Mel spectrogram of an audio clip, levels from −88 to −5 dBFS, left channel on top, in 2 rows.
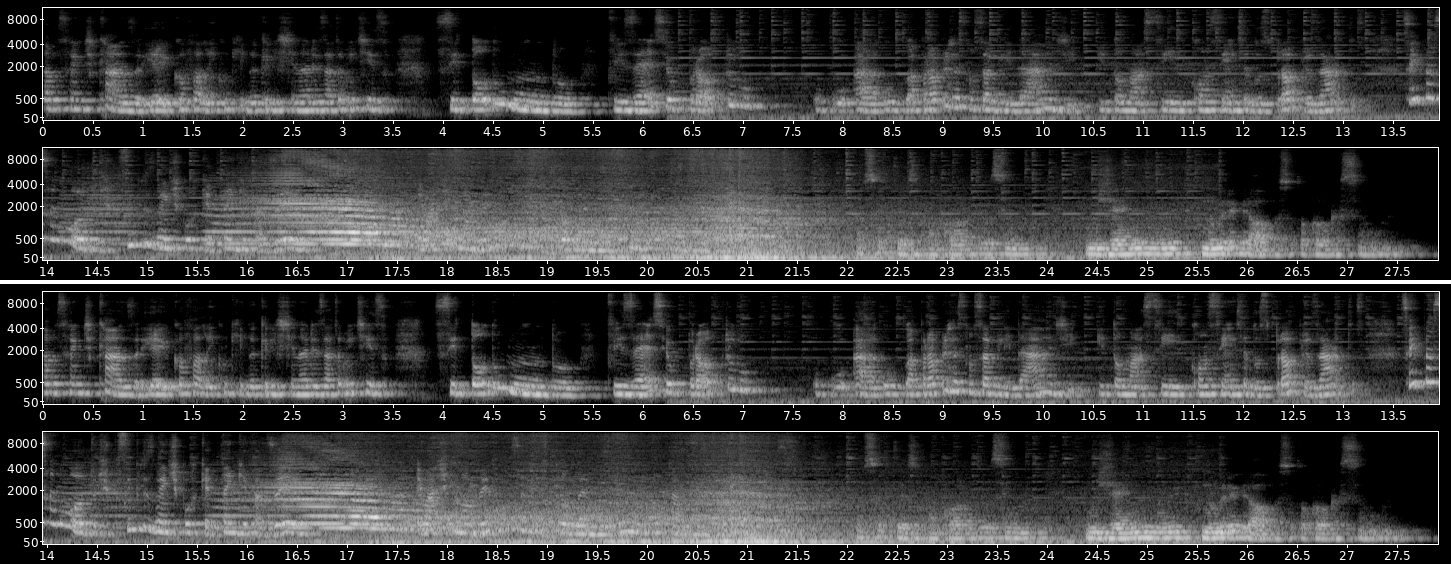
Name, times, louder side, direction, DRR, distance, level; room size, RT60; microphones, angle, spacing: voice 1, 0.0-5.3 5.6-7.1 7.7-13.0 13.3-16.9 17.7-21.3, right 1 dB, 85° right, 4 dB, 0.5 m, -33 dB
sound 1, 6.7-6.8 7.0-7.1 7.3-7.4 7.6-7.7 7.9-8.0 8.2-8.3 8.5-8.9 9.2-9.3 9.5-9.6 9.8-10.0 10.4-10.5 10.7-11.4 11.6-12.0 12.3-12.4 12.6-12.7 12.9-13.0 13.2-13.3 13.5-13.6 13.8-25.7, left 1 dB, 70° left, 0.6 m, -30 dB
voice 2, 22.1-23.9 24.4-27.4, equal, 5° left, -4 dB, 0.3 m, -30 dB
2.3 x 2.2 x 2.8 m, 0.71 s
head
